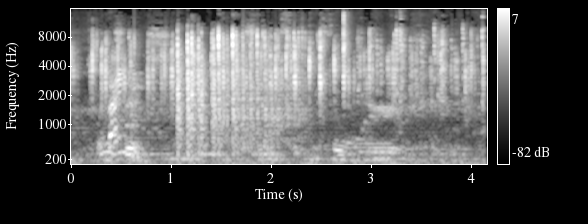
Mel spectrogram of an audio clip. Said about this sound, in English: I've never rolled these dice before in my life.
